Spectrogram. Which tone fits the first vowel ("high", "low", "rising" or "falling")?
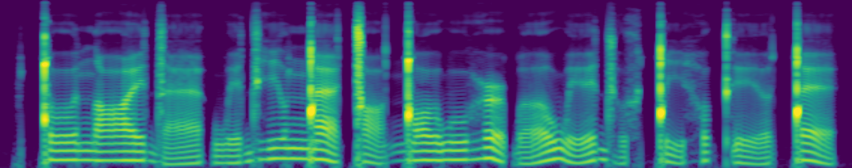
high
